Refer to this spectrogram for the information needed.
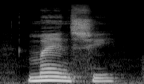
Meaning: comparative degree of мали́й (malýj): smaller, lesser
- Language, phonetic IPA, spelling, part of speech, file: Ukrainian, [ˈmɛnʃei̯], менший, adjective, Uk-менший.ogg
